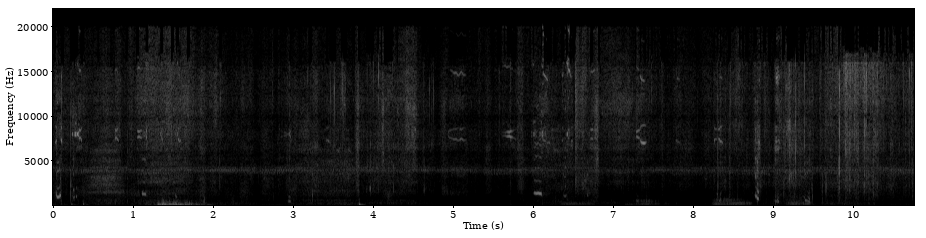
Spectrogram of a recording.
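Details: Australian Shepherd x Border Collie puppies at 5.5 weeks old, a litter including twins: low grunting and short whimpering bursts from the pups, with handling noises and a woman's voice talking to them between the sounds.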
